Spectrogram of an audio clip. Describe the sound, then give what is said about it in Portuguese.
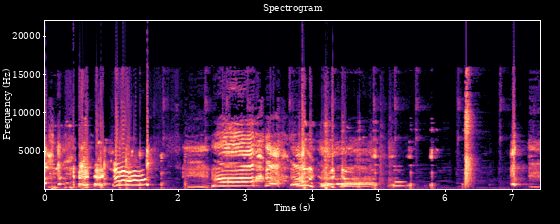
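A loud coughing fit from someone choking: a run of harsh, irregular coughs broken by strained, wheezy gasps and choked vocal sounds. “Quase bateu o mico engasgado.”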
